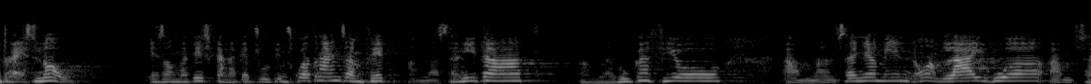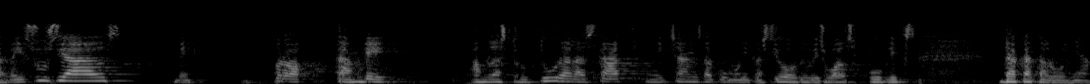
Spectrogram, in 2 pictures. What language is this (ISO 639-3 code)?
cat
